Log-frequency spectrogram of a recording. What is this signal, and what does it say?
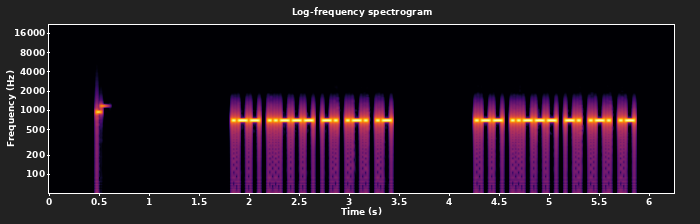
Morse code, heard as a keyed tone, about 37 wpm, 700 Hz. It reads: W2NRA W2NRA
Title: Call Signs Repeated 3x - 40wpm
